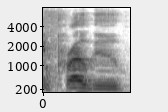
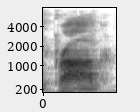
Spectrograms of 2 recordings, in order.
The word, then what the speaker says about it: Prague: You don't say Progu, you say Prague, or Pragu, Hague, yeah.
